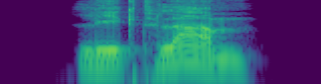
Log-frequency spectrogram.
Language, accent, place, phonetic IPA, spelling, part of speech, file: German, Germany, Berlin, [ˌleːkt ˈlaːm], legt lahm, verb, De-legt lahm.ogg
- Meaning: inflection of lahmlegen: 1. second-person plural present 2. third-person singular present 3. plural imperative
